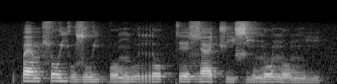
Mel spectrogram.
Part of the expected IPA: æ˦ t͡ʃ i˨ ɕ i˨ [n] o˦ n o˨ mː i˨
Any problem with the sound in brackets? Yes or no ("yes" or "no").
no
